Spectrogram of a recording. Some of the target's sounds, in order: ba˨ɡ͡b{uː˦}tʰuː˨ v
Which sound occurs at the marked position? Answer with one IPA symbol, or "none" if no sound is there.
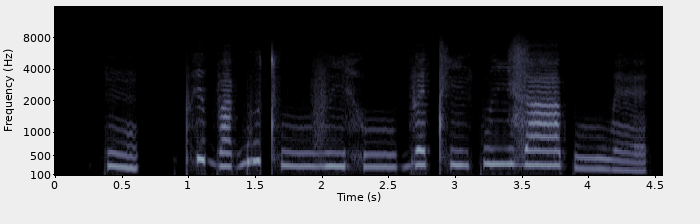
u˦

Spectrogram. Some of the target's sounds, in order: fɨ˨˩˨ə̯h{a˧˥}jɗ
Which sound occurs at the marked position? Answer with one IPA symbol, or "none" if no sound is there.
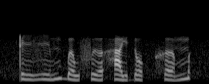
a˨˩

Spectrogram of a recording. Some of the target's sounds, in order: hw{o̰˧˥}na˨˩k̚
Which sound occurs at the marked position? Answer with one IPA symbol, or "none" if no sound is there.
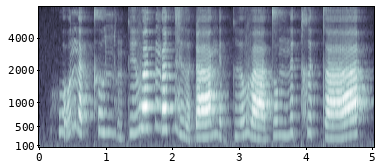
o̰˧˥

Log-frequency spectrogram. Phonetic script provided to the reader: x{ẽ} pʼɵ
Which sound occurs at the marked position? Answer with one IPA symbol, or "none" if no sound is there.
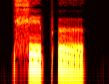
e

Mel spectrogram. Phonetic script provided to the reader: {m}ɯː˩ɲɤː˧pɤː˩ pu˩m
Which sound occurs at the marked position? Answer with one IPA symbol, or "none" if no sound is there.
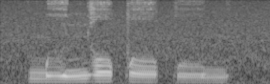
m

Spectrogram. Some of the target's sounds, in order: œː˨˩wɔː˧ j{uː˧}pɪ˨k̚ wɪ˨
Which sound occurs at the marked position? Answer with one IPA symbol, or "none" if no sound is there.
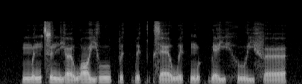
uː˧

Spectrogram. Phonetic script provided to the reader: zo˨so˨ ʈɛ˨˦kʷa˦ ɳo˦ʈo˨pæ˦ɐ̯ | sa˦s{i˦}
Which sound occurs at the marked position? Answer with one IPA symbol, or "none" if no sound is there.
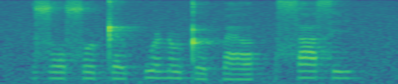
i˦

